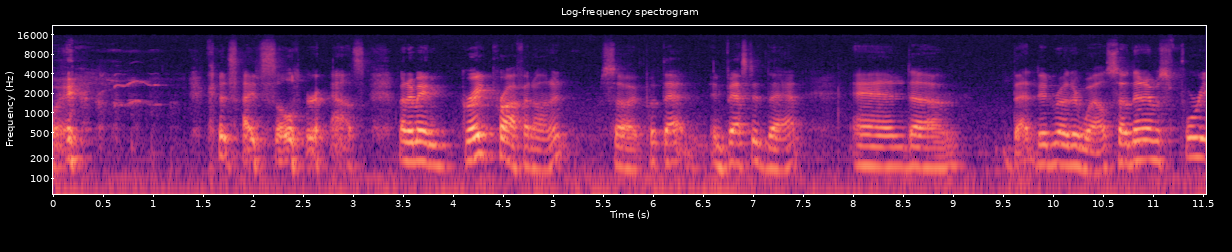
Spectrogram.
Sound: laughs

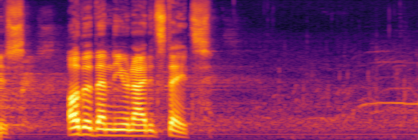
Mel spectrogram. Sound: applause

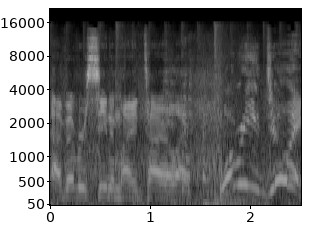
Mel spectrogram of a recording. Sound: laughing

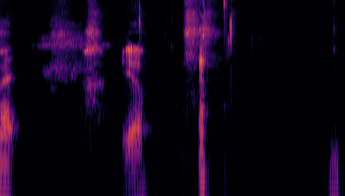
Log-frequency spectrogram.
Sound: chuckles

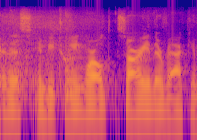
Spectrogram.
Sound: whooshing

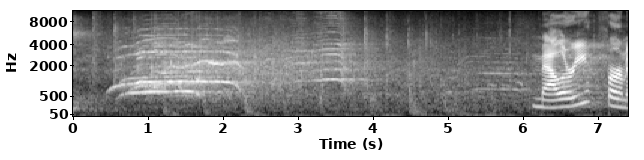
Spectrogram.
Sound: cheering

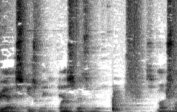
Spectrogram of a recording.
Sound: faintly speaking

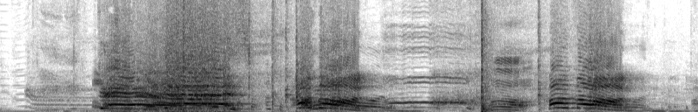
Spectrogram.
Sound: everyone celebrating

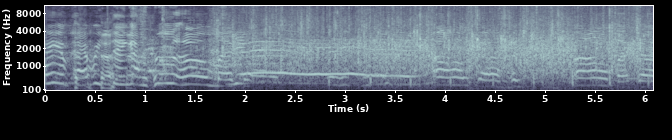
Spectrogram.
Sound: applauding

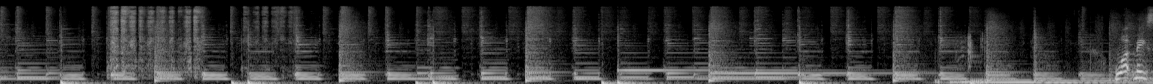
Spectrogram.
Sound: chalkboard scratching

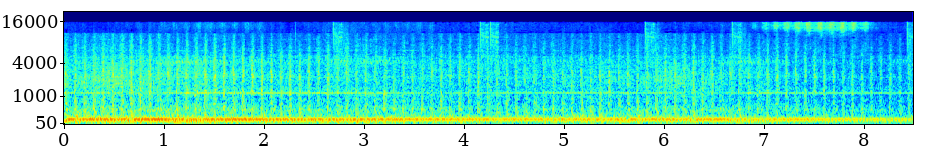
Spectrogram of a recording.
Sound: rotor noises

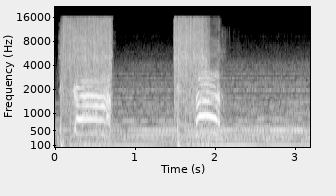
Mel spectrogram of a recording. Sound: zapping

